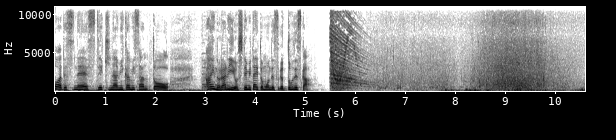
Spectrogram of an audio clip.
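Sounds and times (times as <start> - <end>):
speech: 0.0 - 5.2
ocean waves breaking at beach shoreline: 6.2 - 10.6
wind noise buffeting the microphone: 6.8 - 10.6.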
